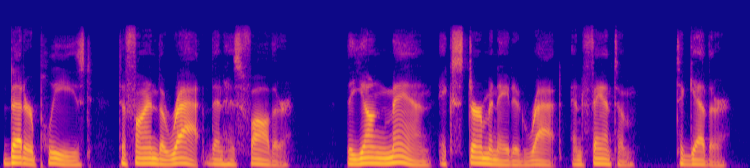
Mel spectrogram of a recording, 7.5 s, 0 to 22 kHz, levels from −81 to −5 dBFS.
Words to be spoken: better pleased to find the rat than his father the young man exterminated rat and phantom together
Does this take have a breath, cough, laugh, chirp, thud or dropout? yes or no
no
